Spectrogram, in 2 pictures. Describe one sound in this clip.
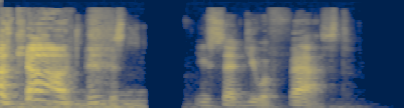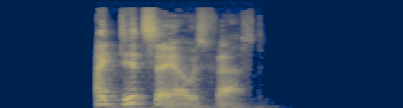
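A young man talks in short bursts close to a microphone.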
